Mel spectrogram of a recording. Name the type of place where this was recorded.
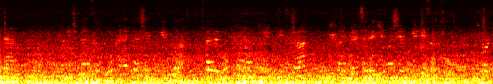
subway train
